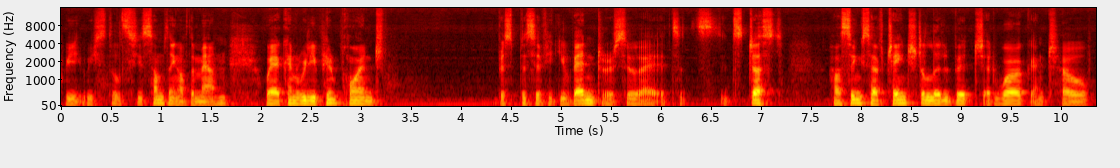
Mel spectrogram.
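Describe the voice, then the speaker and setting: A man's voice: lowish voice, fairly even intonation, normal speed, gravelly. A man chatting casually while playing a game, rambling and repeating words, tired but upbeat. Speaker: gaming vlogger.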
